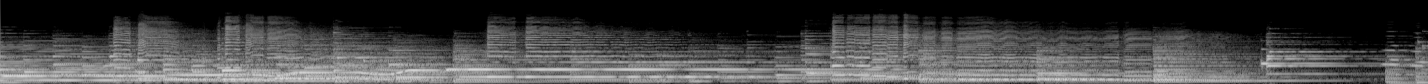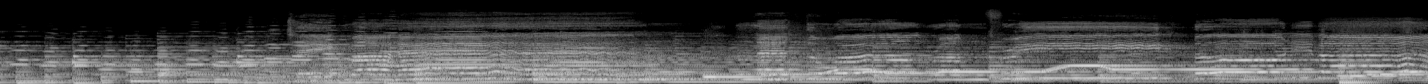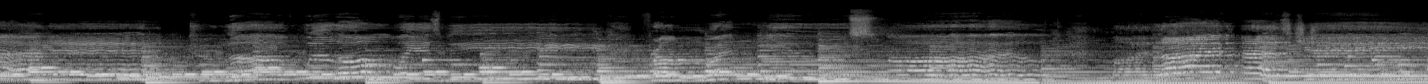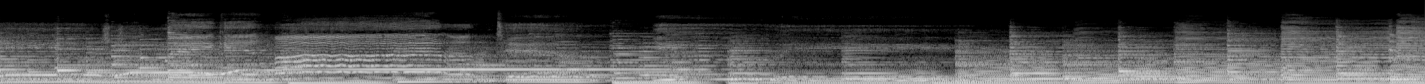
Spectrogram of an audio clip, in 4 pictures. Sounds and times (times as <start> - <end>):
Music: 0.0 - 57.0.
